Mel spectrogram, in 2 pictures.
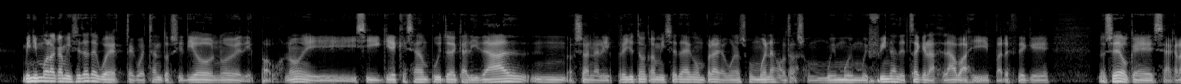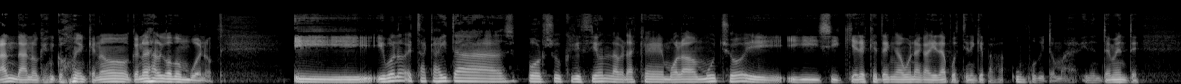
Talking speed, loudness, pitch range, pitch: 245 wpm, -23 LUFS, 105-130 Hz, 115 Hz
